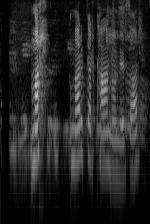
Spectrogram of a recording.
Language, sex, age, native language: Icelandic, male, 9, Icelandic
